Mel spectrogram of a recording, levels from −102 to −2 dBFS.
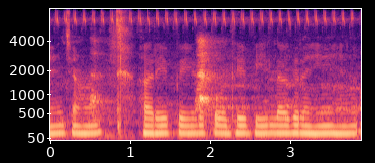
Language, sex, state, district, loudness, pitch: Hindi, male, Uttar Pradesh, Shamli, -18 LUFS, 130 Hz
